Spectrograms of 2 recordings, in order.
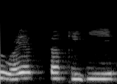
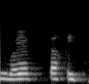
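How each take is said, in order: First: The h has a lengthened i vowel. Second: The h has no vowel after it. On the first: "akan baca wayattaqihi panaslah" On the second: "Ibnu Wardan akan iskankan ha"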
